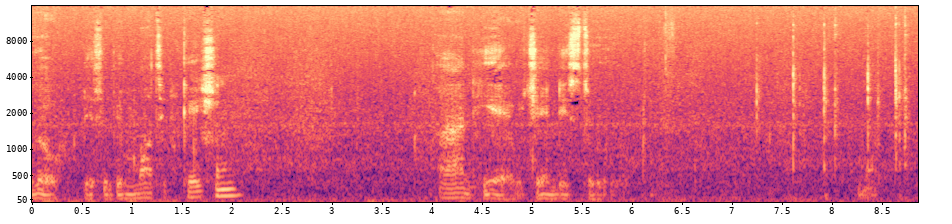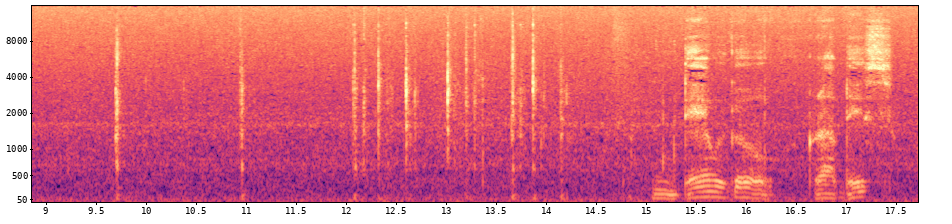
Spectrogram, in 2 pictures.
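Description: Keys click on a keyboard as someone types.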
